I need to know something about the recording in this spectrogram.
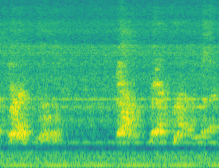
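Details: A pet dog barks indoors in a small room, a short run of three or four sharp, yappy barks in quick succession over a steady low hum.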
